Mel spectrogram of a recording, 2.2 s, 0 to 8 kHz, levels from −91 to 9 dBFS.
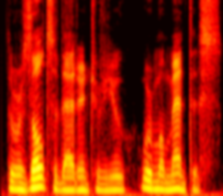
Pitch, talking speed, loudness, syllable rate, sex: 105 Hz, 190 wpm, -19 LUFS, 6.5 syllables/s, male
